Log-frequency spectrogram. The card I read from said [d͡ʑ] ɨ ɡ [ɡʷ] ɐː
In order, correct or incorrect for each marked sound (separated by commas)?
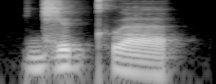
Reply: correct, incorrect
